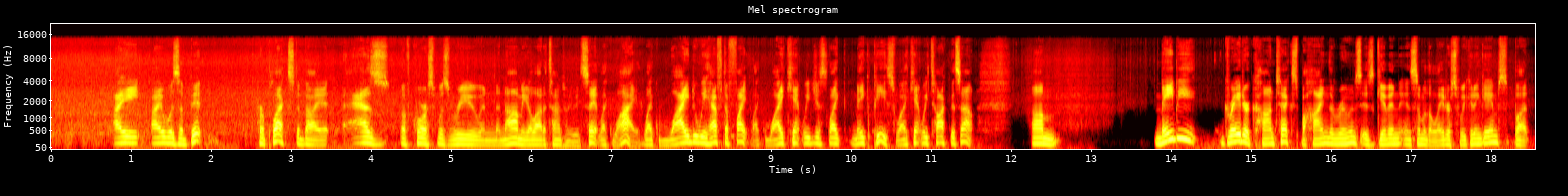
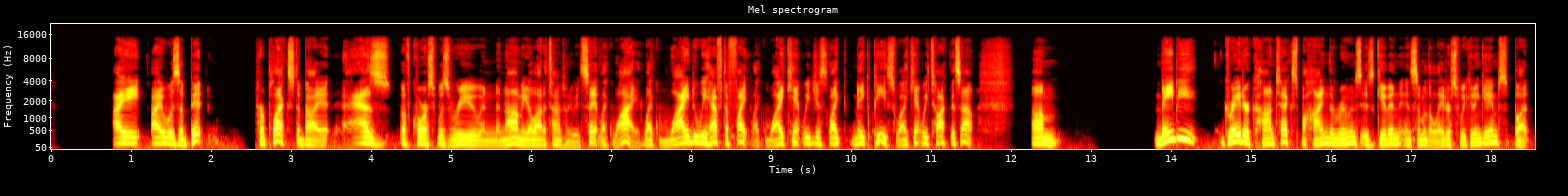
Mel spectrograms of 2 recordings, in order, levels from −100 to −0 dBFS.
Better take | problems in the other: second | hiss; noticeable; throughout; 20 dB below the speech

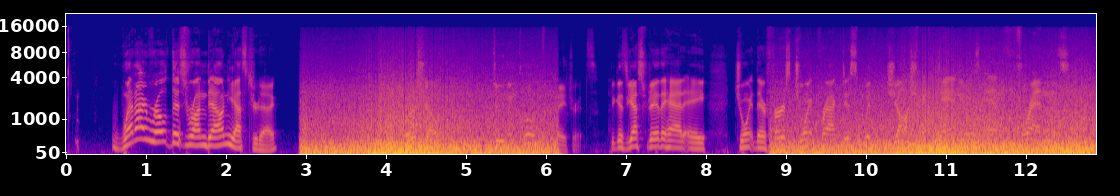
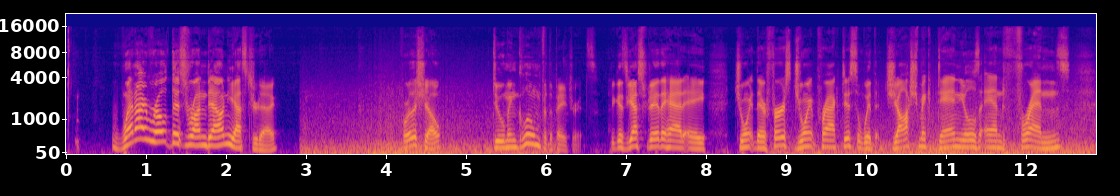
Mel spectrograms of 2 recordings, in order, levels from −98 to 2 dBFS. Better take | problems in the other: second | wind noise on the microphone; heavy; from 3 to 6 s and from 9 s on; 3 dB above the speech; occasional gusts in the second

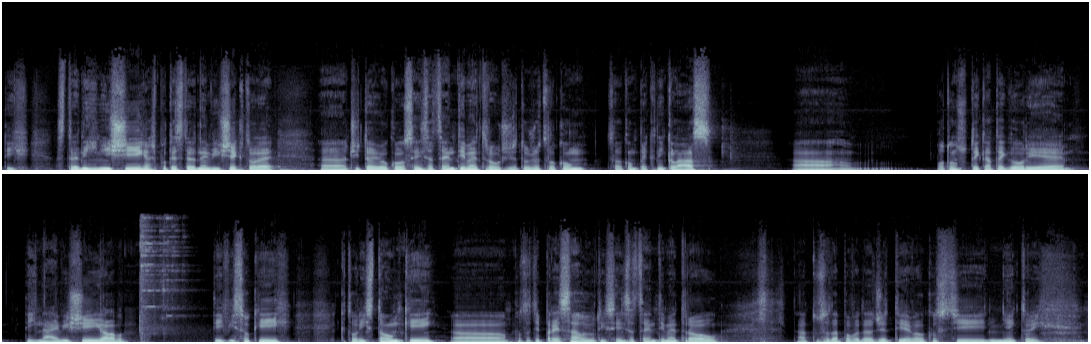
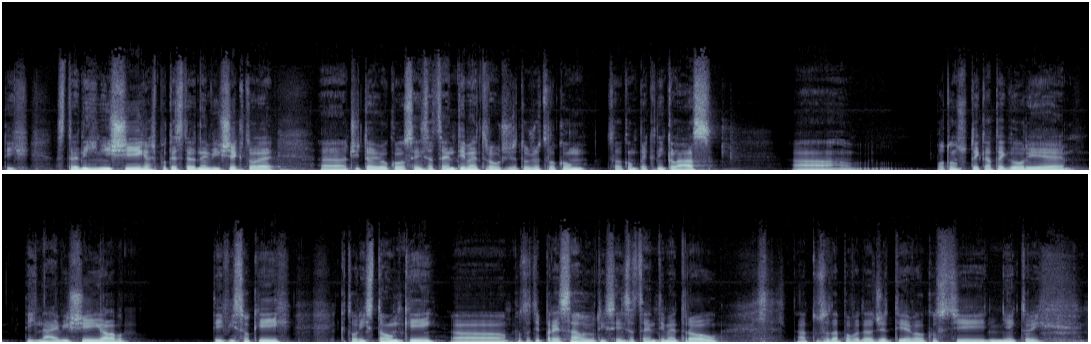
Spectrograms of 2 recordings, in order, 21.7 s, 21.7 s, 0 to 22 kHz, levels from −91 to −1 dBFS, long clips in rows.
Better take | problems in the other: second | jangling keys; faint; at 12 s; peak 10 dB below the speech

